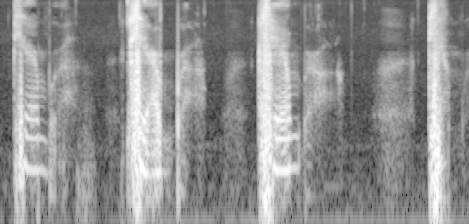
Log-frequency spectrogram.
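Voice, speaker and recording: The whispering moves at a very slow pace. Long pauses break it up frequently. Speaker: gaming youtuber. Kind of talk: gameplay commentary. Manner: hesitant.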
